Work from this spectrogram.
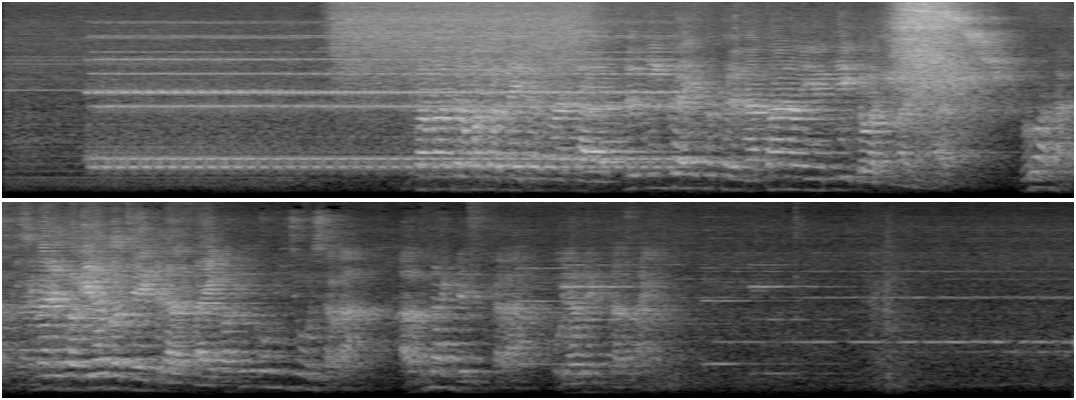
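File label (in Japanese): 八千代緑が丘駅 駅放送; 3番線; 発車 音質が良く、静かに響く; yachiyo-midorigaoka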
